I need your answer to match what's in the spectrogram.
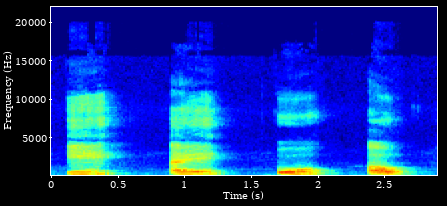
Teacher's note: जब हम यह बोल रहे हैं तो हमारा मुख क्या है आधा बंद है आधा खुला है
